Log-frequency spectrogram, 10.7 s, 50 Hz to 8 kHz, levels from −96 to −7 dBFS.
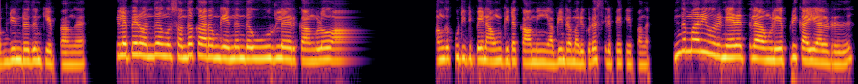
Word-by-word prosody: அப்டின்றதும் 205 +1 0
கேட்பாங்க. 170 -2 -4 0.5
சில 285 +1 +4
பேர் 300 -1 +4
வந்து 270 +2 0
அவங்க 275 -1 +1
சொந்தக்காரவுங்க 260 -2 +2
எந்தெந்த 235 0 +2 0.2
ஊர்ல 245 0 +2
இருக்காங்களோ, 215 0 -1 1.4
அங்க 225 +1 0
கூட்டிட்டு 240 -3 -4
போய் 220 0 +3
நான் 205 -1 -1
அவங்க 205 0 -2
கிட்ட 205 0 -3
காமி 190 0 -1
அப்டின்ற 200 +2 -1
மாரி 180 - -1
கூட 215 - -1
சில 180 -2 -6
பேர் 185 -1 -7
கேட்பாங்க. 165 -1 -10 0.4
இந்த 360 +4 0
மாரி 365 -1 +3
ஒரு 270 -2 +1
நேரத்துல 250 -1 +3
அவங்கள 220 -1 +2
எப்படி 250 +3 -3
கையாள்றது? 185 -4 0
220 Hz, 170 wpm, -20 LUFS, 195-250 Hz, 1.4 s, சில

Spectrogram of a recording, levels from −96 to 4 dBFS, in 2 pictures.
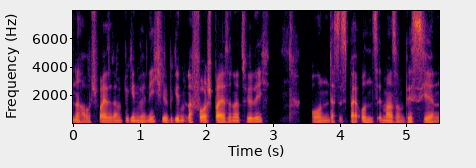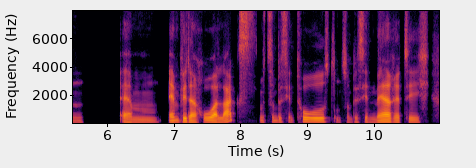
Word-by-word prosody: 'ner 125 -3 -2
Hauptspeise, 95 0 -3
damit 105 +1 -7
beginnen 110 -1 -5
wir 100 - -5
nicht. 135 +7 -6
Wir 110 - 0
beginnen 110 0 -2
mit - - -19
'ner - - -1
Vorspeise 105 +1 +1
natürlich 120 +7 -4 0.6
und 100 0 -5
das 105 - -4
ist - - -2
bei - - -1
uns 120 +3 -3
immer 105 -2 -2
so 105 +1 -7
'n 100 - -13
bisschen, 105 -1 -1 0.6
ähm, 95 0 -2
entweder 110 0 +5
roher 110 +1 +5
Lachs 100 - +2
mit 105 - -8
so - - -3
'n 100 - -7
bisschen 95 -1 -8
Toast 130 -2 +2
und - - -16
so - - -7
'n - - -17
bisschen 100 0 -6
Meerrettich, 110 -2 +4
105 Hz, 190 wpm, -26 LUFS, 100-115 Hz, 0.6 s, entweder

